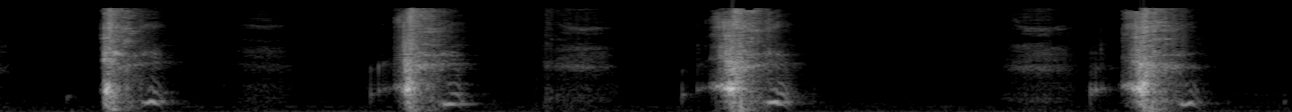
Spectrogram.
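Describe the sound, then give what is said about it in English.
Four sharp, explosive sneezes in a row, evenly spaced about a second and a half apart, each with a quick breathy burst and short tail, fairly loud with no talking. “Oh my god, I need to sneeze again.”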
